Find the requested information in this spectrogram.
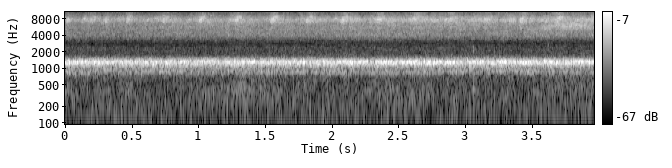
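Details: Vast chorus of male cicadas, millions calling out to attract mates: a loud, unbroken droning buzz holding one steady pitch, topped by a faint shimmering hiss with slight pulsing, and no other sounds.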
